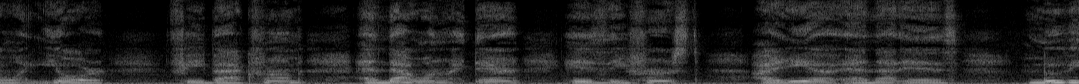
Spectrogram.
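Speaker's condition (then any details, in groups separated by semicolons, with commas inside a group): Cerebral palsy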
